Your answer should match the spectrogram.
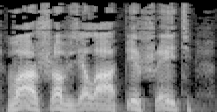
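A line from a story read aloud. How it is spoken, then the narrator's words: Hoarse exposed criminal. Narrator (Russian): разоблаченный преступник хрипло говорит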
